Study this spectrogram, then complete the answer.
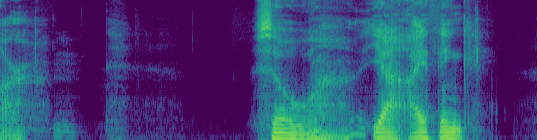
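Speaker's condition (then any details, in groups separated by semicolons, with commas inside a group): ALS; affects hand function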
